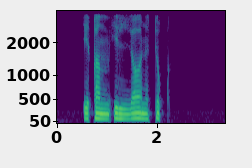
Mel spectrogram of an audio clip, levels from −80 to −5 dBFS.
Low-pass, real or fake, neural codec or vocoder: 3.6 kHz; fake; codec, 16 kHz, 6 kbps, DAC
